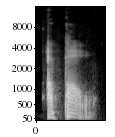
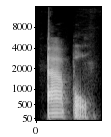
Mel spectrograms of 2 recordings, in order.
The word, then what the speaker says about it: apple: For example, apao. Apao. Did you eat an apao? What did I say? I said apple. But placed stress on the second syllable.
